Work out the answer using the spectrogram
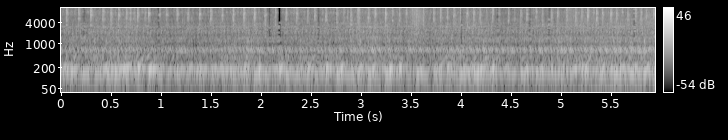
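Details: Late-1990s Mercury 5 hp two-stroke outboard, cover on, after reassembly and clearing a flood from running with the choke pulled: steady, even buzzing with a fast regular firing beat, no knocks or rattles; runs smoothly.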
